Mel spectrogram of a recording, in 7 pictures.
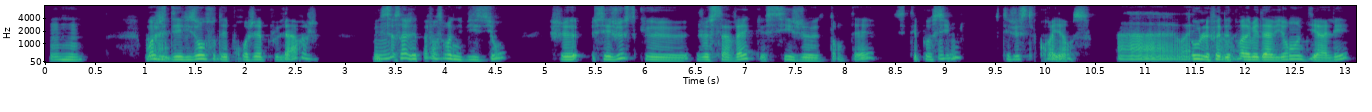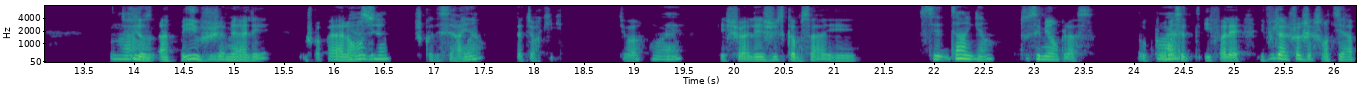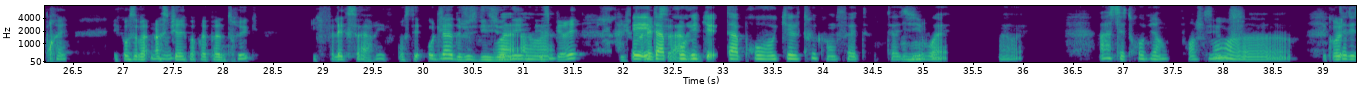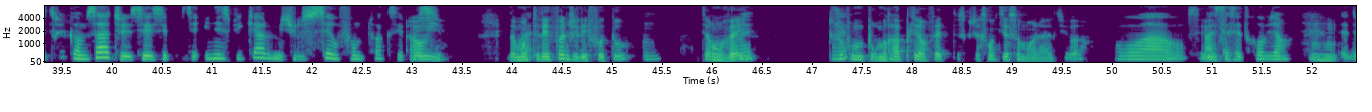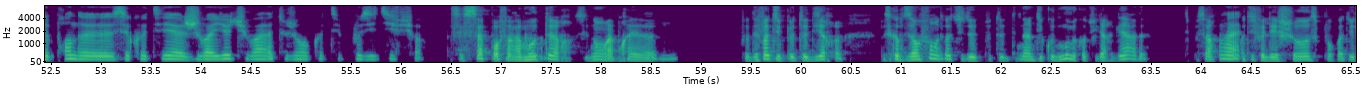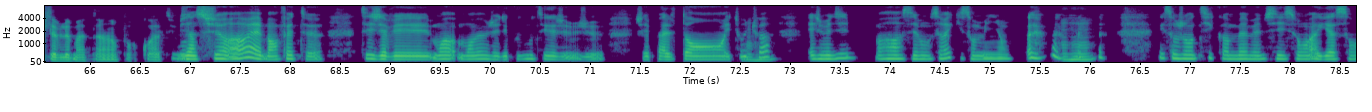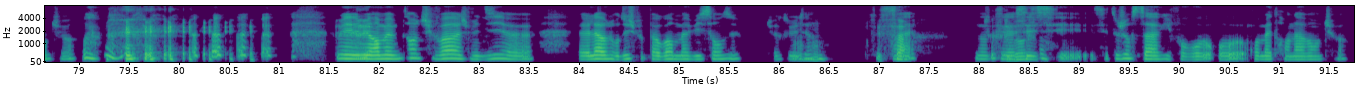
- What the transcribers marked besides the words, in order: stressed: "inspiré"; other noise; other background noise; drawn out: "heu"; stressed: "sais"; stressed: "moteur"; tapping; chuckle; laugh; stressed: "ça"
- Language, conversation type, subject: French, unstructured, Peux-tu partager un moment où tu as ressenti une vraie joie ?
